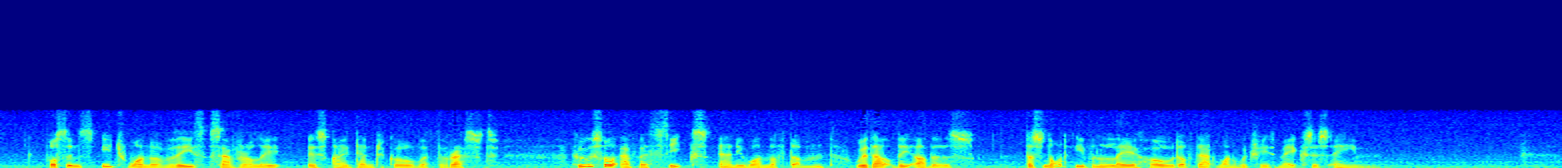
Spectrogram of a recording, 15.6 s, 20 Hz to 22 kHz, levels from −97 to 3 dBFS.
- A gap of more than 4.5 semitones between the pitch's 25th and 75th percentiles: Yes, average, 5.0 semitones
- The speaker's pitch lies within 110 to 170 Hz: Yes, medium, 140 Hz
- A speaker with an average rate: No, slow, 130 wpm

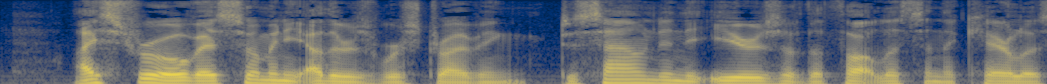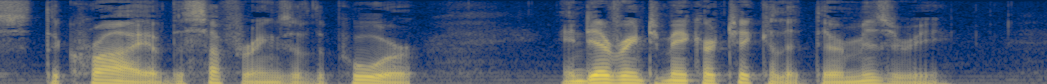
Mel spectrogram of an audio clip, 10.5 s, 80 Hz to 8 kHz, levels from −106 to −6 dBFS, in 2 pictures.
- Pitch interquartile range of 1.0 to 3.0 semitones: No, average, 4.6 semitones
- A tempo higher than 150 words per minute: Yes, average, 190 wpm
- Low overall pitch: Yes, very low, 95 Hz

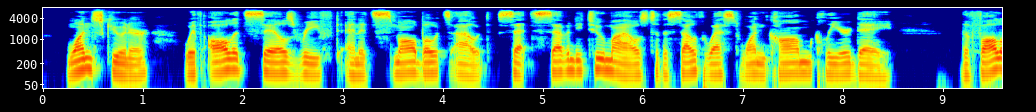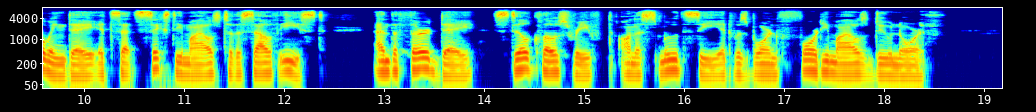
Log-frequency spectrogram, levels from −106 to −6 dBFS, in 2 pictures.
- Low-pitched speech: Yes, low, 105 Hz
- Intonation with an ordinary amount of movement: Yes, average, 3.4 semitones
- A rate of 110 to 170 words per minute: Yes, average, 155 wpm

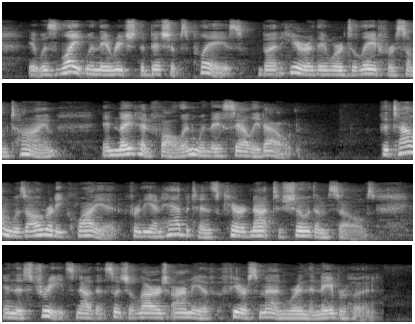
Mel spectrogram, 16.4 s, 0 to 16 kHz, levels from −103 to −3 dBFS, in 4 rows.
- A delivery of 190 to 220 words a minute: Yes, average, 195 wpm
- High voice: No, medium, 165 Hz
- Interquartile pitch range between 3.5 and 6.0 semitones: Yes, average, 4.0 semitones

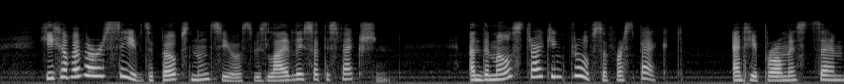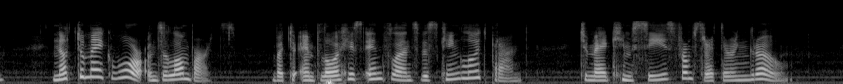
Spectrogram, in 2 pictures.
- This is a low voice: No, high, 220 Hz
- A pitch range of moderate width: No, wide, 6.3 semitones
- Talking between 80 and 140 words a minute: No, average, 150 wpm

